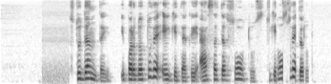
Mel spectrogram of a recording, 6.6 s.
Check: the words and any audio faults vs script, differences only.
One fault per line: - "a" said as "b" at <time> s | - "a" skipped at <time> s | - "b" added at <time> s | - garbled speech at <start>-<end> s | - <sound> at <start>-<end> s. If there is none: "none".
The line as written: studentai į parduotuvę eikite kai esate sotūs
- garbled speech at 5.3-6.2 s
